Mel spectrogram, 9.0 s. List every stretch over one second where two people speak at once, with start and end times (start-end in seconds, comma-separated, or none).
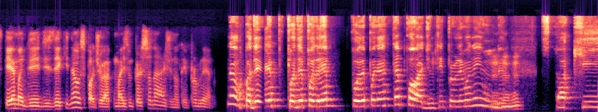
none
